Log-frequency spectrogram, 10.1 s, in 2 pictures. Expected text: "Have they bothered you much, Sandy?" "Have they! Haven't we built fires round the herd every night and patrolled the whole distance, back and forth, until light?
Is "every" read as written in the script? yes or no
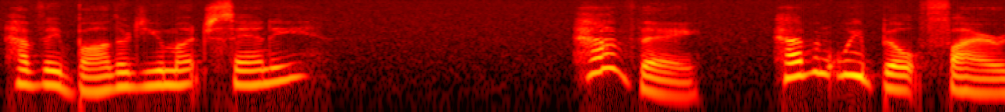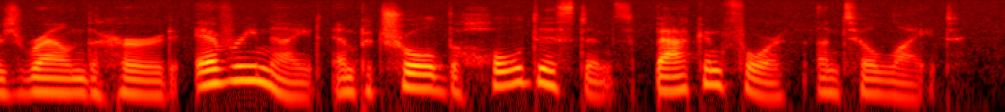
yes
